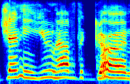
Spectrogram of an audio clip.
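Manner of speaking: very high, stretched-out scream. Retelling a bear encounter, yelling to the woman with the gun, retelling a scream. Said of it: "and I scream at her".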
